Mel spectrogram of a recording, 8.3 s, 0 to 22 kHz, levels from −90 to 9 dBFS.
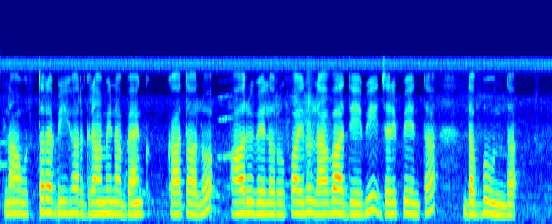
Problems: none marked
